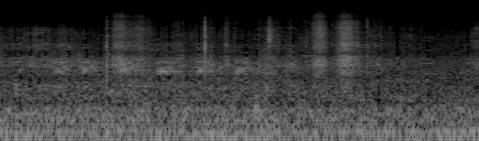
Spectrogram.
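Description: A bird cawing several times in a row over a low steady rumble.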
